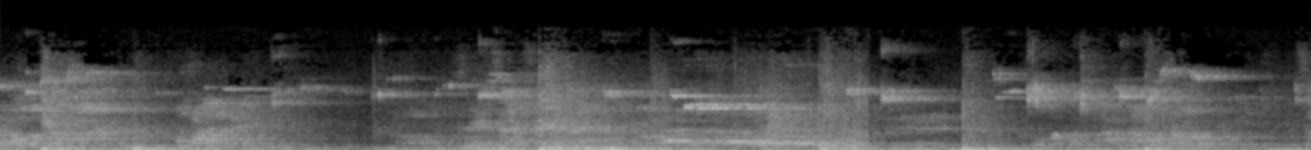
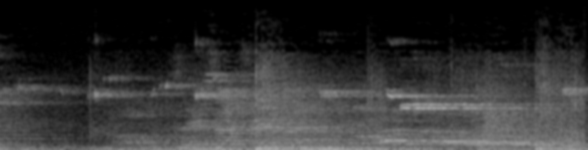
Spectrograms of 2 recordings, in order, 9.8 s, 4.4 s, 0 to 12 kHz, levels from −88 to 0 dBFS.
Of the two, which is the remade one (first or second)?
second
